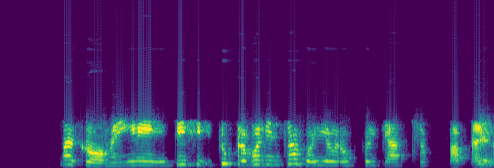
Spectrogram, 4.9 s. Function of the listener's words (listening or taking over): taking over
